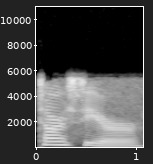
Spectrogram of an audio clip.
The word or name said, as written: tarsier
